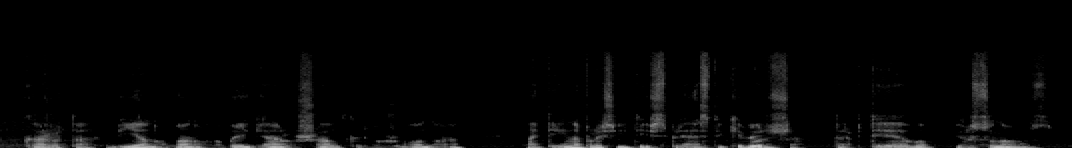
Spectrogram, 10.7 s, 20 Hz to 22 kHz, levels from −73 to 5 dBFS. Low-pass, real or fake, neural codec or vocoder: 14.4 kHz; fake; vocoder, 44.1 kHz, 128 mel bands, Pupu-Vocoder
